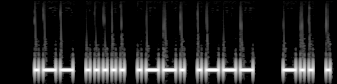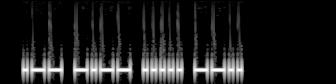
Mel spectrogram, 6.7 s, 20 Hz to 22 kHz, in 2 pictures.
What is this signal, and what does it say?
Morse code, heard as a keyed tone, about 28 wpm, 700 Hz. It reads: W5PJ DE WY5Z
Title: USA Callsign DE Callsign - 4 Characters - 28wpm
